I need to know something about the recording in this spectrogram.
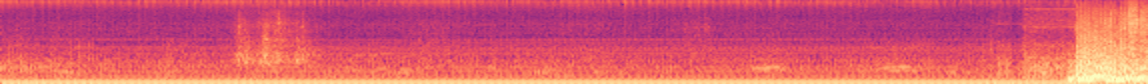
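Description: Steady low electrical mains hum at an even level, with a short burst of hiss about a second in and faint distant voices.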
